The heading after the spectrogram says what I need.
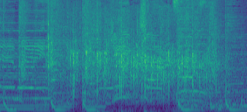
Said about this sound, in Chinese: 此处应有掌声。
